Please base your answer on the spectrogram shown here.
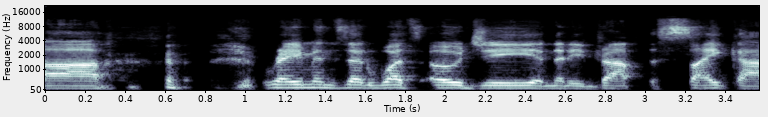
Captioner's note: chuckles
